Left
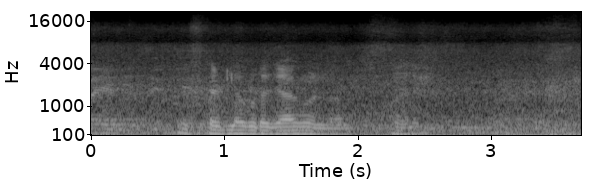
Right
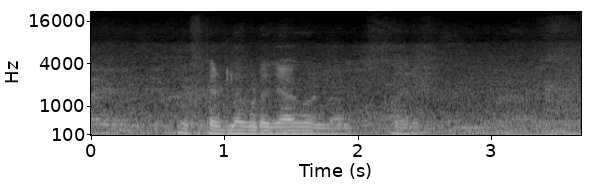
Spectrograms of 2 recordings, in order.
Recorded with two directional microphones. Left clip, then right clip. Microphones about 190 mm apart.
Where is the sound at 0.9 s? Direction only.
20° right (ahead or behind).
